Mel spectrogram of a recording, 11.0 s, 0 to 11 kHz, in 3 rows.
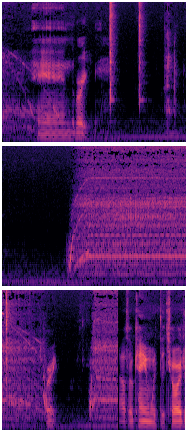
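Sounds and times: electric motor whine: 0:00.0 - 0:00.7, 0:05.0 - 0:08.3, 0:09.1 - 0:09.7.

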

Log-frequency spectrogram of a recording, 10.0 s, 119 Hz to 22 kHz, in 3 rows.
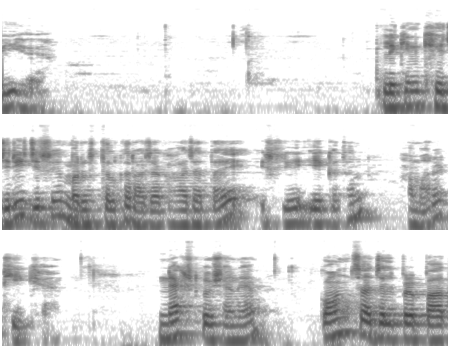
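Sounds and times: man speaking: 0:00.0 - 0:00.5, 0:02.8 - 0:07.2, 0:07.8 - 0:10.0.

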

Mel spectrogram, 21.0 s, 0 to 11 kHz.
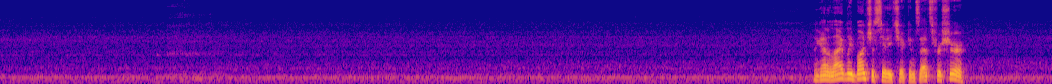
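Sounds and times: low mechanical hum: 0:00.0 - 0:21.0.

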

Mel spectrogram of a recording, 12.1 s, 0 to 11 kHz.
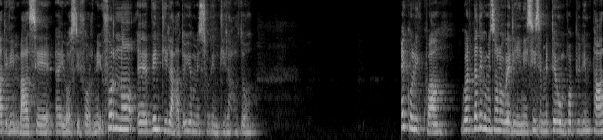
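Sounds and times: woman's voice: 0:00.0 - 0:05.2, 0:08.0 - 0:12.0.

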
